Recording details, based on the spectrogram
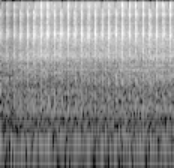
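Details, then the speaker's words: Audi just bought with a slight miss, at idle: sharp evenly spaced ticking about ten per second, from a worn belt tensioner pulley. "Yeah, look, it's just a tensioner pulley. Yeah, just a tensioner pulley."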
